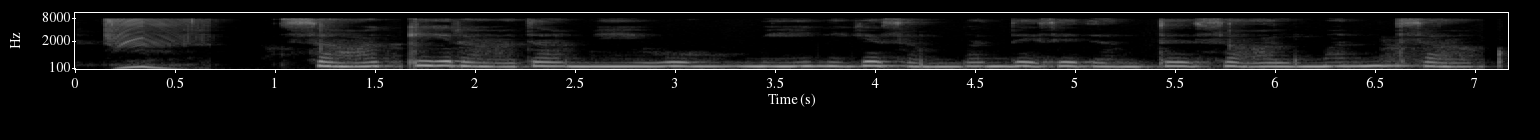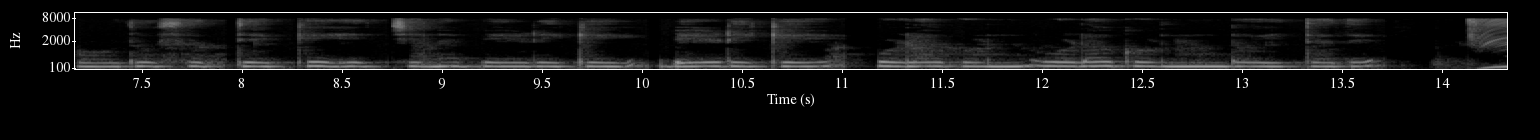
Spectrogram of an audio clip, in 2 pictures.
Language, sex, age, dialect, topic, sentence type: Kannada, female, 31-35, Mysore Kannada, agriculture, statement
